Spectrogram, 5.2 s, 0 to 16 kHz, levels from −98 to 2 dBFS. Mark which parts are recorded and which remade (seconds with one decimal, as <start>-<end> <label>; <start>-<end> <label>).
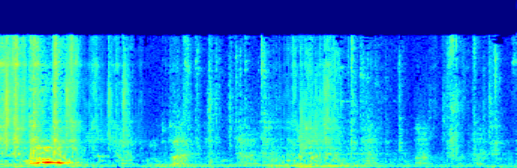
0.0-1.5 remade; 1.5-2.8 recorded; 2.8-3.4 remade; 3.4-5.2 recorded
